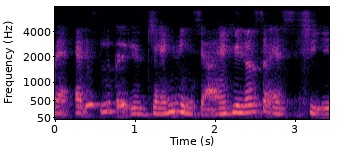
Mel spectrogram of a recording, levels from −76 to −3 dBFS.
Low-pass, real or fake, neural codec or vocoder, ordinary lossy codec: 7.2 kHz; fake; codec, 32 kHz, 1.9 kbps, SNAC; none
